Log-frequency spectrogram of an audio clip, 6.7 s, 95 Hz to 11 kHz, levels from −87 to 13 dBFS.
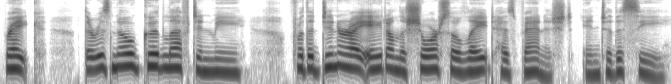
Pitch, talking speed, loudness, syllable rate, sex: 210 Hz, 205 wpm, -17 LUFS, 5.2 syllables/s, female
